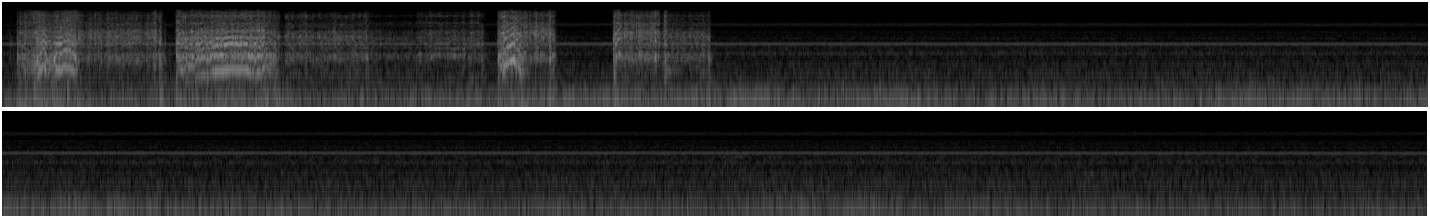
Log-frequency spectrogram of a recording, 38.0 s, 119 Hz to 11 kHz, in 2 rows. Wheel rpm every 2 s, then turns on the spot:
110, 140, 50, 100, 70, 0, 0, 0, 0, 0, 0, 0, 0, 0, 0, 0, 0, 0, 0.
2-4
